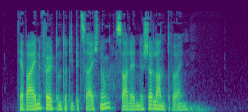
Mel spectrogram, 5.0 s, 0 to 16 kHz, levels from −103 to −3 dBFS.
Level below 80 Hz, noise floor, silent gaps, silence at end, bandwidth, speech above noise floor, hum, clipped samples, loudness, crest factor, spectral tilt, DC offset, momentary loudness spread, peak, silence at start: -46 dBFS; -78 dBFS; none; 0.95 s; 11.5 kHz; 56 dB; none; under 0.1%; -22 LUFS; 20 dB; -4.5 dB/octave; under 0.1%; 10 LU; -4 dBFS; 0.4 s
